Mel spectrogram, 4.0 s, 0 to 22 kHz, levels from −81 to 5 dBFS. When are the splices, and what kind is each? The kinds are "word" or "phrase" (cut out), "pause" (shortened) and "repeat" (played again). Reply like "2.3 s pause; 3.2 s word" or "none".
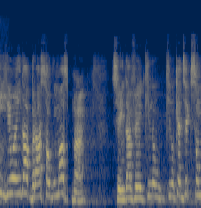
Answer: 1.3 s word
